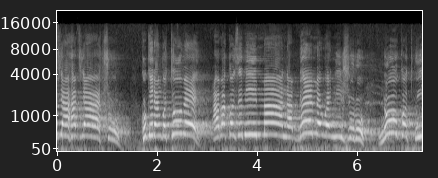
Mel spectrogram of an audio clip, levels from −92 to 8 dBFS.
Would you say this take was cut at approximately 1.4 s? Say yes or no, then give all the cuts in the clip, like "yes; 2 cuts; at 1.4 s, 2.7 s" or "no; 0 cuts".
yes; 1 cut; at 1.4 s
